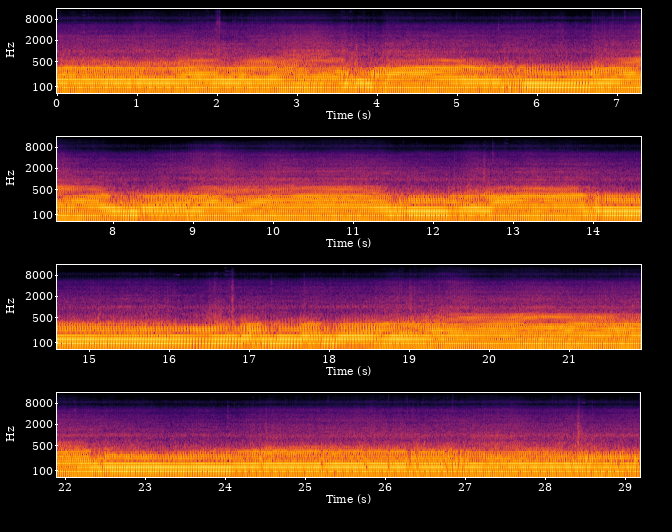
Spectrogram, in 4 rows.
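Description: Polaris Sportsman 570 ATV's single-cylinder engine running while under way, its pitch rising and falling again and again as the throttle is opened and eased off.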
